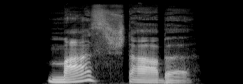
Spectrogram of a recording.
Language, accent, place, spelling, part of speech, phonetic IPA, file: German, Germany, Berlin, Maßstabe, noun, [ˈmaːsˌʃtaːbə], De-Maßstabe.ogg
- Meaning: dative singular of Maßstab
